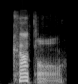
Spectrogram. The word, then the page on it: cuttle: British English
